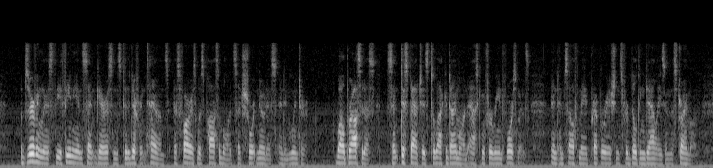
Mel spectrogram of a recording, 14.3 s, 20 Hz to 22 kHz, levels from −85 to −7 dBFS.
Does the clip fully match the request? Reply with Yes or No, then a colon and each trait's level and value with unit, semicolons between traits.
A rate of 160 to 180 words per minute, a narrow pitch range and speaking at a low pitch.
Yes: average, 170 wpm; narrow, 1.7 semitones; low, 130 Hz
